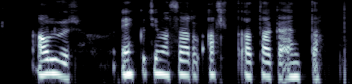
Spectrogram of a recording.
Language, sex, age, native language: Icelandic, male, 12, Icelandic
